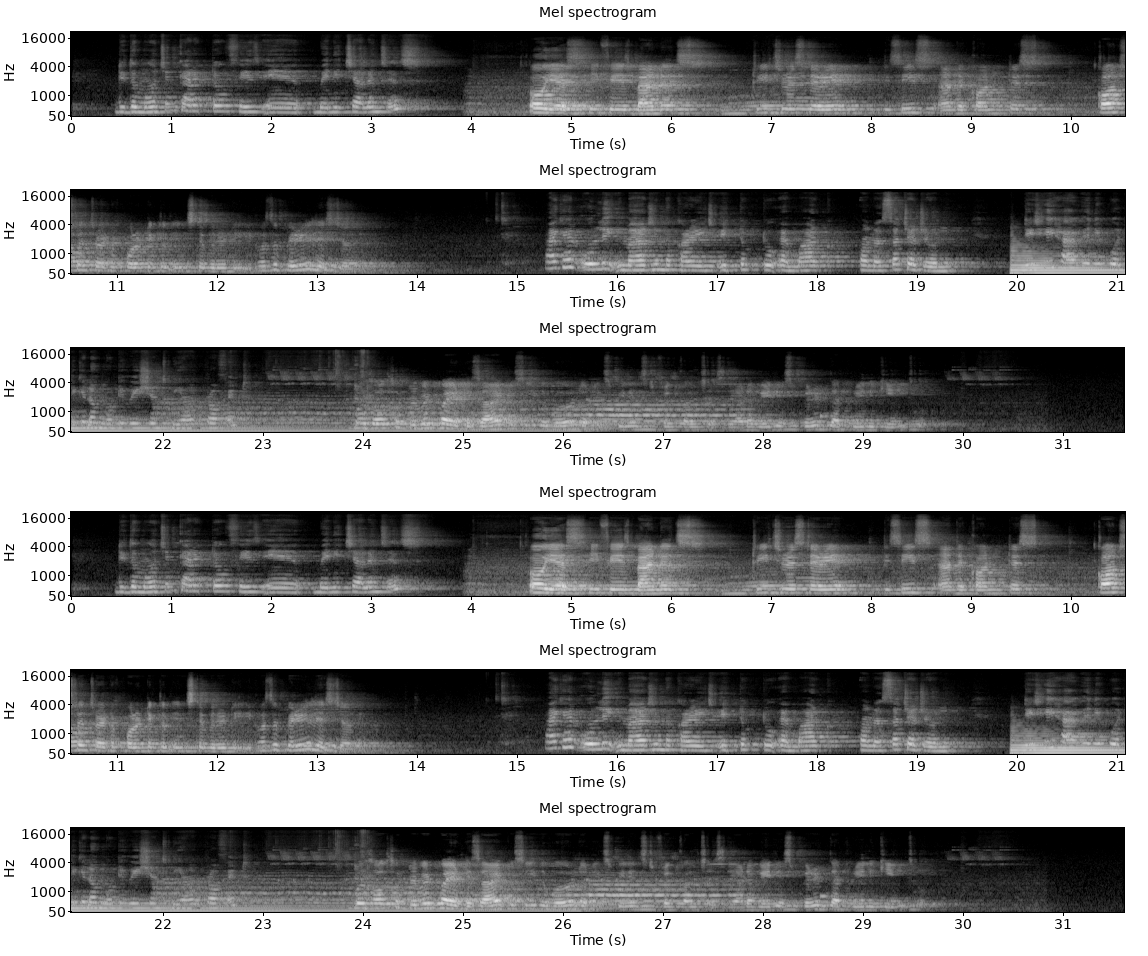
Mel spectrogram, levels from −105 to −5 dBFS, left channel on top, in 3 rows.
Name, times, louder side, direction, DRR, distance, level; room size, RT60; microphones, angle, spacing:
voice 1, 0.4-3.5 6.5-7.7 14.8-14.9 15.3-18.2 18.4-19.4 20.0-22.8 23.0-24.1 28.6-28.7 30.0-30.1, equal, ahead, 3 dB, 1.3 m, -37 dB
voice 2, 3.9-13.5 23.8-29.6, right 2 dB, 35° right, 3 dB, 3.2 m, -33 dB
Bass guitar, 19.9-26.2, right 2 dB, 25° left, 1.9 m, -36 dB
sound 1, 21.9-27.8, right 2 dB, 90° right, 4.6 m, -44 dB
20.5 x 19.5 x 9.7 m, 1.3 s
head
